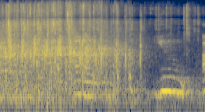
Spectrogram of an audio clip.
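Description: Loud, dense applause from a large audience fills most of the clip, then thins out as a voice begins talking near the end.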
